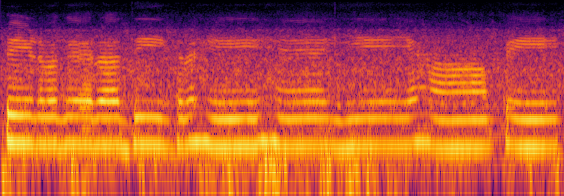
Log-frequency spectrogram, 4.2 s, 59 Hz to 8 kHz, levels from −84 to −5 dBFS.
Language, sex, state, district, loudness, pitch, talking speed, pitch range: Hindi, female, Haryana, Charkhi Dadri, -16 LUFS, 210 Hz, 115 wpm, 205-215 Hz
